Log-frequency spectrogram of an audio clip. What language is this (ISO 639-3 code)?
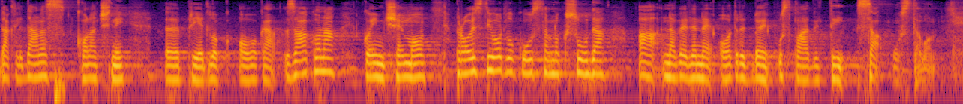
hrv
